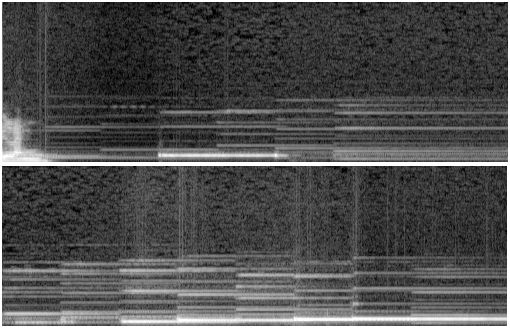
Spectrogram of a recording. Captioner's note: clock chiming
